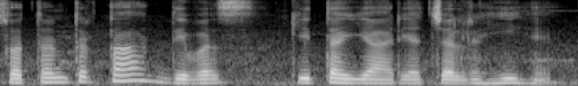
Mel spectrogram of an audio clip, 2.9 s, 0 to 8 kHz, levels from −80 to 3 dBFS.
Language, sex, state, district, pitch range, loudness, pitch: Hindi, male, Uttar Pradesh, Varanasi, 120-150 Hz, -18 LUFS, 135 Hz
